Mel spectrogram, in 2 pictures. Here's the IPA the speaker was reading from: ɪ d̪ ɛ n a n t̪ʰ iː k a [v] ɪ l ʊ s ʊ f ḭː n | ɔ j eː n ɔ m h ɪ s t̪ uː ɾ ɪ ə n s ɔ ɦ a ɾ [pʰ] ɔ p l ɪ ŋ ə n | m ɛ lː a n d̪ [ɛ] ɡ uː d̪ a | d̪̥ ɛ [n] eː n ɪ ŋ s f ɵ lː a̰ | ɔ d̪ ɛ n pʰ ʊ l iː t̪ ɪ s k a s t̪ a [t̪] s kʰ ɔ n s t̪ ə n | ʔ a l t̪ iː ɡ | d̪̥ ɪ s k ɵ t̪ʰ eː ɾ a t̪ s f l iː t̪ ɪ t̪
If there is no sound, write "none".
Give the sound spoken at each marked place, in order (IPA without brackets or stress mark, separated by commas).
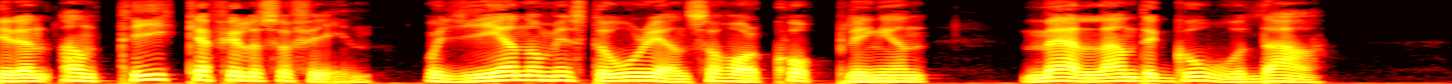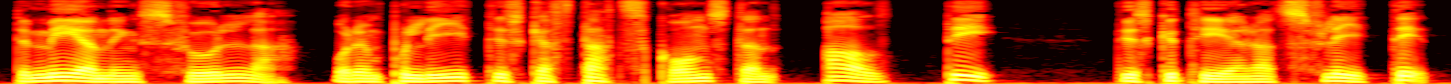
f, kʰ, ɛ, m, t̪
